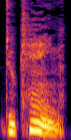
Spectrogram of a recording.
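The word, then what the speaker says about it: Duchannes: Lena Dukane, pronounced in the south to rhyme with rain. The way Amma rolled it out, you would have thought the word had an extra syllable. Douain.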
